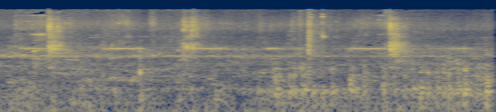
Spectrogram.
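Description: Slow-moving electric train rolling by with a low rumble, its wheels clicking sharply over rail joints and points four times at uneven intervals. A short high tone repeats faintly in the background.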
